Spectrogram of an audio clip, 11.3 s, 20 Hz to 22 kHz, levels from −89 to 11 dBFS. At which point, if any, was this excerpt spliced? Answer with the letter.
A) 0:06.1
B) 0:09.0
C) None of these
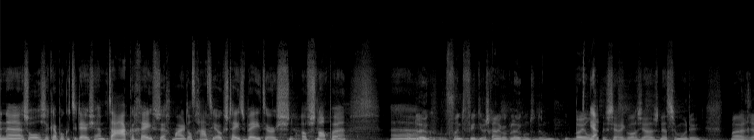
B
